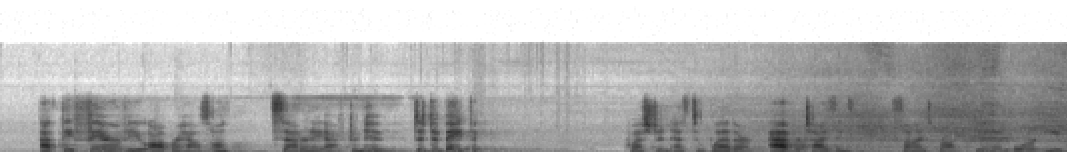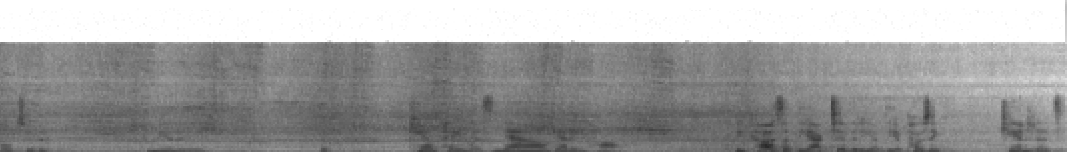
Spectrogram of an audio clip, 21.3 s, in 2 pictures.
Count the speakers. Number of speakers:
one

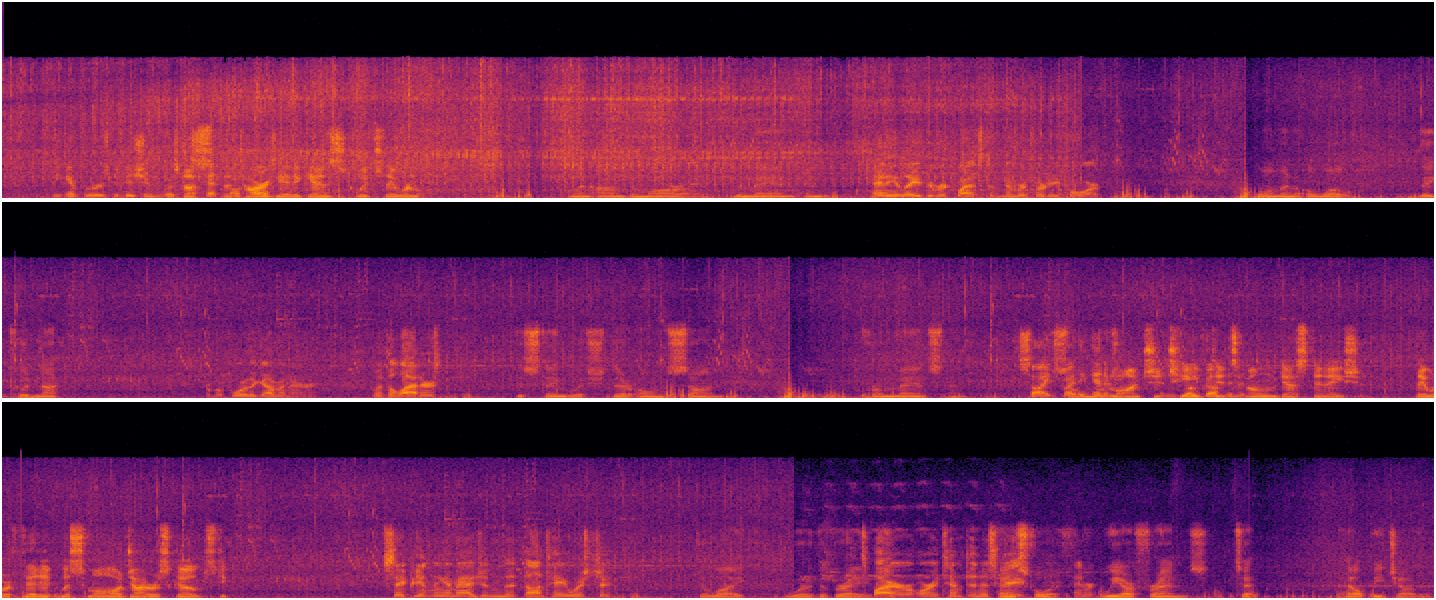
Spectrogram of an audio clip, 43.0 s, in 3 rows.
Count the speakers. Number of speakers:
four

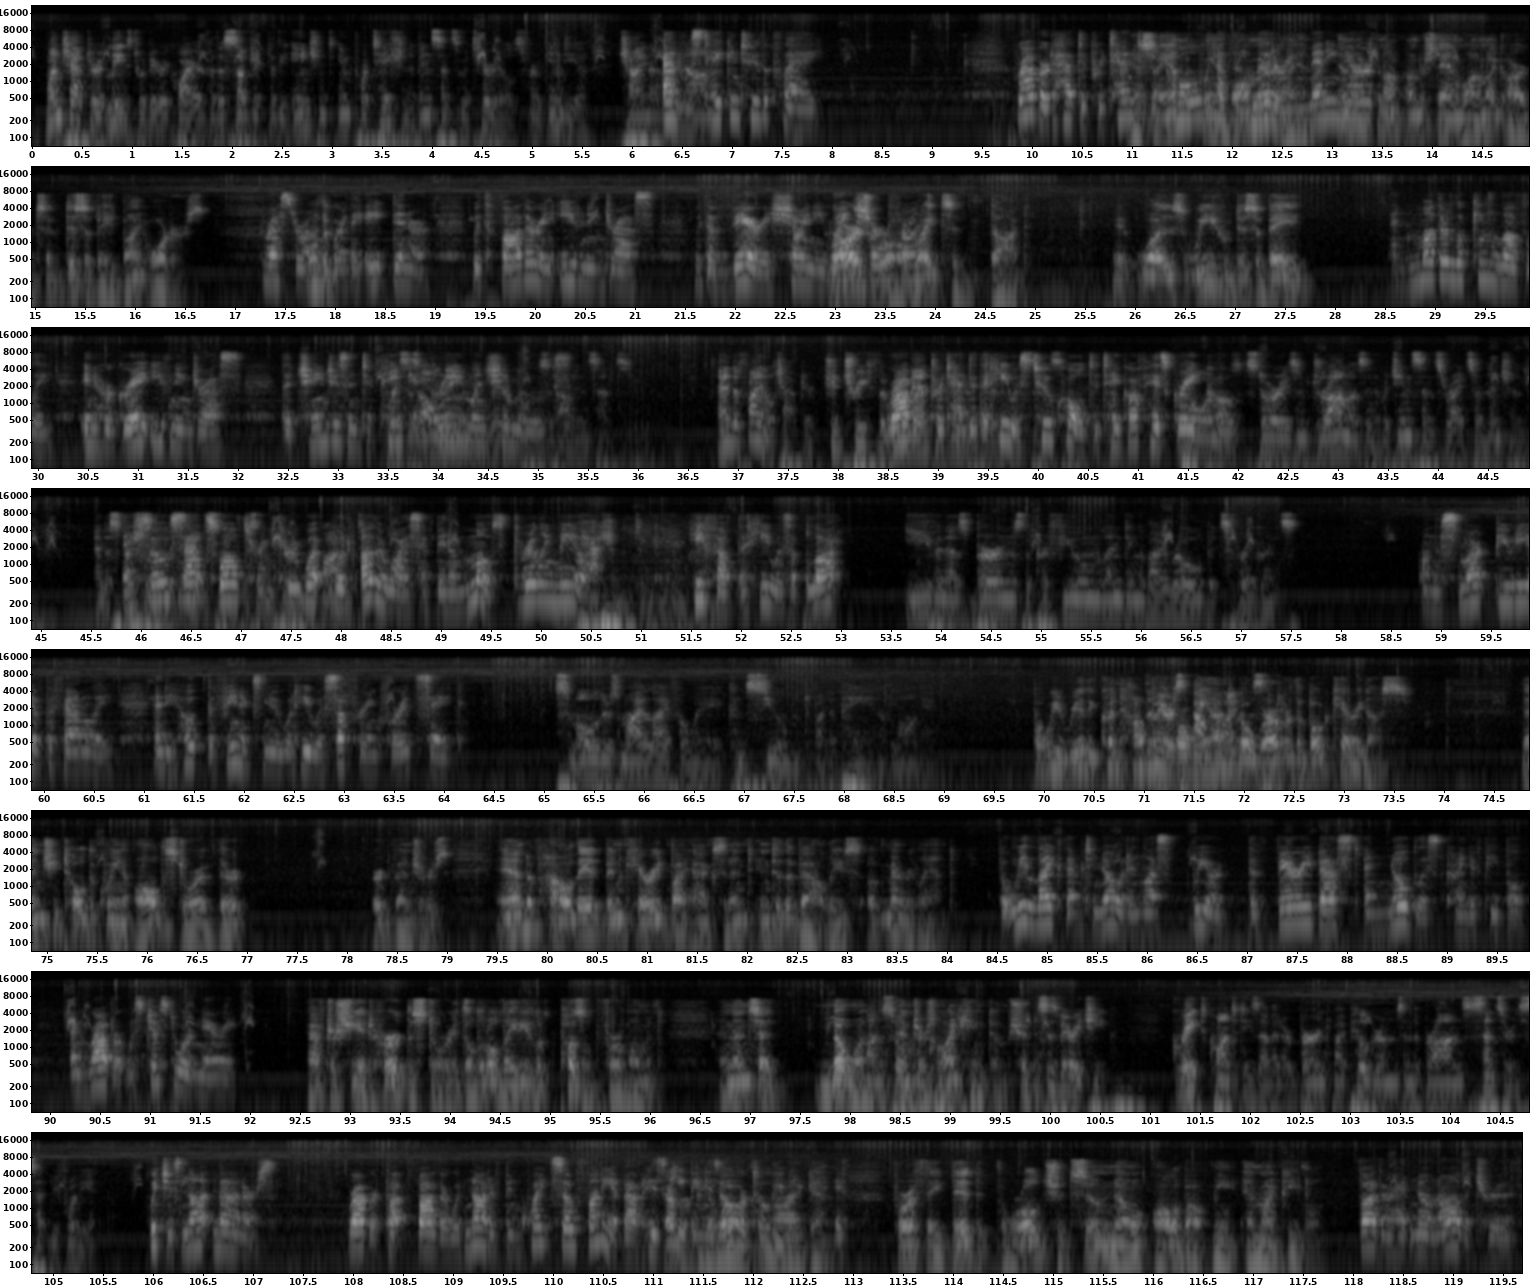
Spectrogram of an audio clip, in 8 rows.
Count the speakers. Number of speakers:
three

